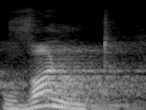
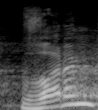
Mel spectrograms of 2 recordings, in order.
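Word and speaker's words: weren't: अगला देखिए वरंट, वर not, short form होगा इसका वंट। वरंट नहीं बोलेंगे, जैसा मैंने बोल के बताया, कई लोग वरंट बोलते हैं, सही उच्चारण क्या होगा इसका, वंट।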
